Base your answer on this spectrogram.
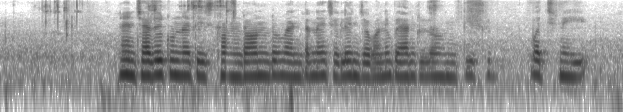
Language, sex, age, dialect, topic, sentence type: Telugu, female, 18-24, Central/Coastal, banking, statement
